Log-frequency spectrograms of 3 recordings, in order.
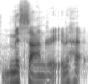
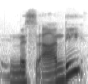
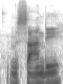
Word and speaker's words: Melisandre: uh Melisandre right now misandry how do you say it Oh miss Andrews is Miss on d miss on d sure yes that's it zombie mi SS a and de i right miss on d that's it so um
